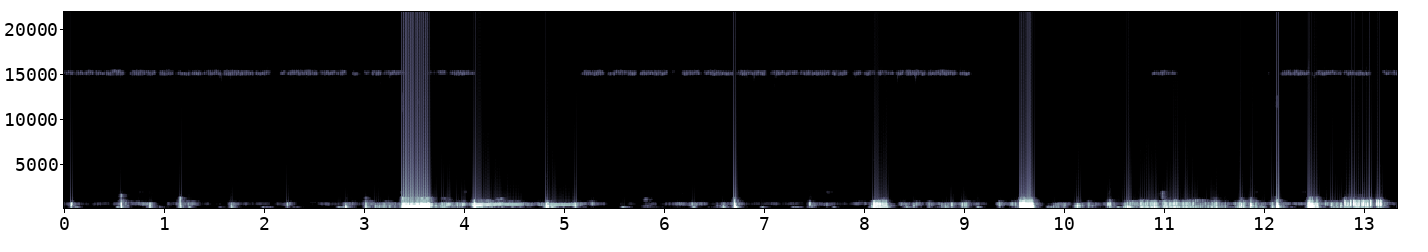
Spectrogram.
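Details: Irregular gurgles, squeaks and longer rumbling runs from the belly of a woman who skipped lunch and is hungry; normal hunger bowel sounds (borborygmi).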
